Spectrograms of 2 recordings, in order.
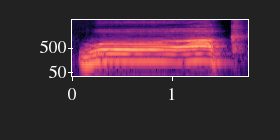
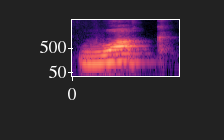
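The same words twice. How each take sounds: First: The word is said slowly, drawn out. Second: The word is said quickly. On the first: "tu pars du wo et tu vas vers le a" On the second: "à la vitesse rapide"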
